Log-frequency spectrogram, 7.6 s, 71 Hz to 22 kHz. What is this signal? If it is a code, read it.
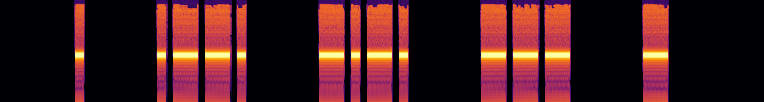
Morse code, heard as a keyed tone, about 15 wpm, spaced as for 8 wpm, 1000 Hz. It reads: EPCOT
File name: qotdfiles / 8wpm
